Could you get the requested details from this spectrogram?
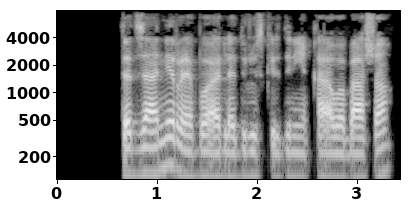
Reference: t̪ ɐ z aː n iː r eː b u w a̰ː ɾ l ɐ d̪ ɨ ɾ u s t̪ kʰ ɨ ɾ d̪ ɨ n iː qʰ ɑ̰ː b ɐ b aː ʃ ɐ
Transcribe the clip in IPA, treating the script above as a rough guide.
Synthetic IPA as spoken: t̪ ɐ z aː n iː r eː b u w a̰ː ɾ l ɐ d̪ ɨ ɾ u s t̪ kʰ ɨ ɾ d̪ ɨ n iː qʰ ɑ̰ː w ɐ b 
